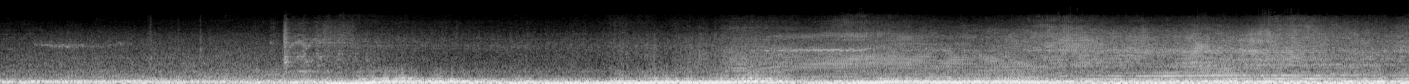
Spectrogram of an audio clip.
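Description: Car engine running with a steady low rumble, growing louder about three and a half seconds in as the car pulls away and drives slowly.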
